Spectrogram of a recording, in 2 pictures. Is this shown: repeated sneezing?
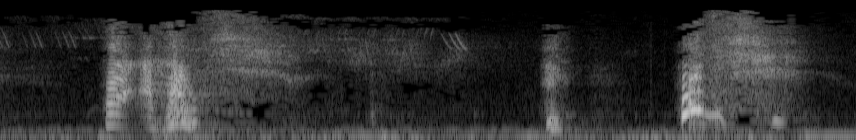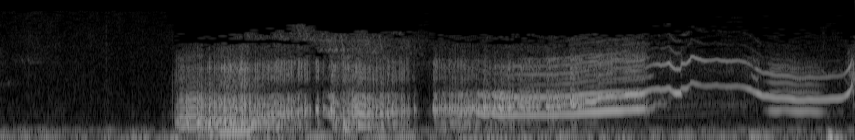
yes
